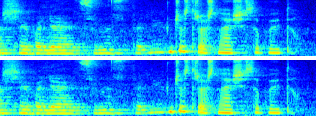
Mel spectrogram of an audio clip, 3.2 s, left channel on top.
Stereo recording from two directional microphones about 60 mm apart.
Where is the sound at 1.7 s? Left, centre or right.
Centre.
